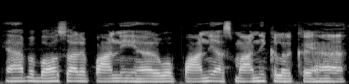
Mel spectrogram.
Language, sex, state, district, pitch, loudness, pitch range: Hindi, male, Jharkhand, Garhwa, 140 Hz, -14 LUFS, 135-150 Hz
